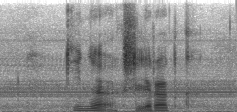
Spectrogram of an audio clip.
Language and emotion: Russian, neutral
